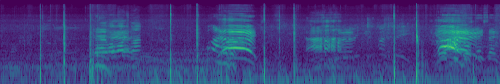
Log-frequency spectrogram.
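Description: Several sharp thuds of a football being kicked and caught during goalkeeper drills, with loud drawn-out shouts between them, the loudest in the middle and near the end.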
